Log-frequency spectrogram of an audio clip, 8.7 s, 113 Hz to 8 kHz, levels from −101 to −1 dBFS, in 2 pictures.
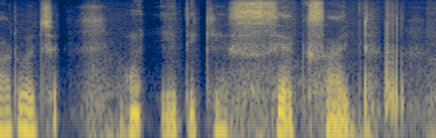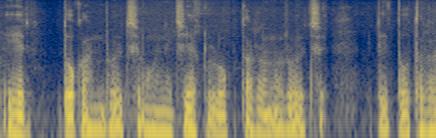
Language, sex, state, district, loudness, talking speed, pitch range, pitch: Bengali, male, West Bengal, North 24 Parganas, -22 LUFS, 125 wpm, 110-135 Hz, 125 Hz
